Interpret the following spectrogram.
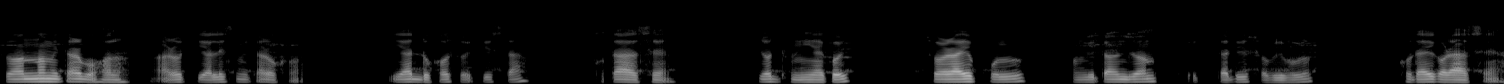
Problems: none marked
